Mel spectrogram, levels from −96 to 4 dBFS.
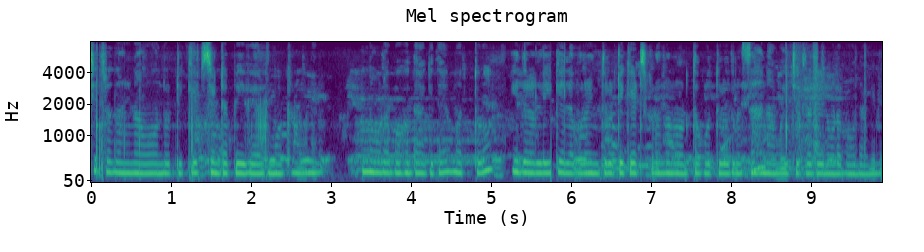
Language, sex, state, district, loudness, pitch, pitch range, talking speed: Kannada, female, Karnataka, Mysore, -31 LUFS, 210 Hz, 205-220 Hz, 95 wpm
